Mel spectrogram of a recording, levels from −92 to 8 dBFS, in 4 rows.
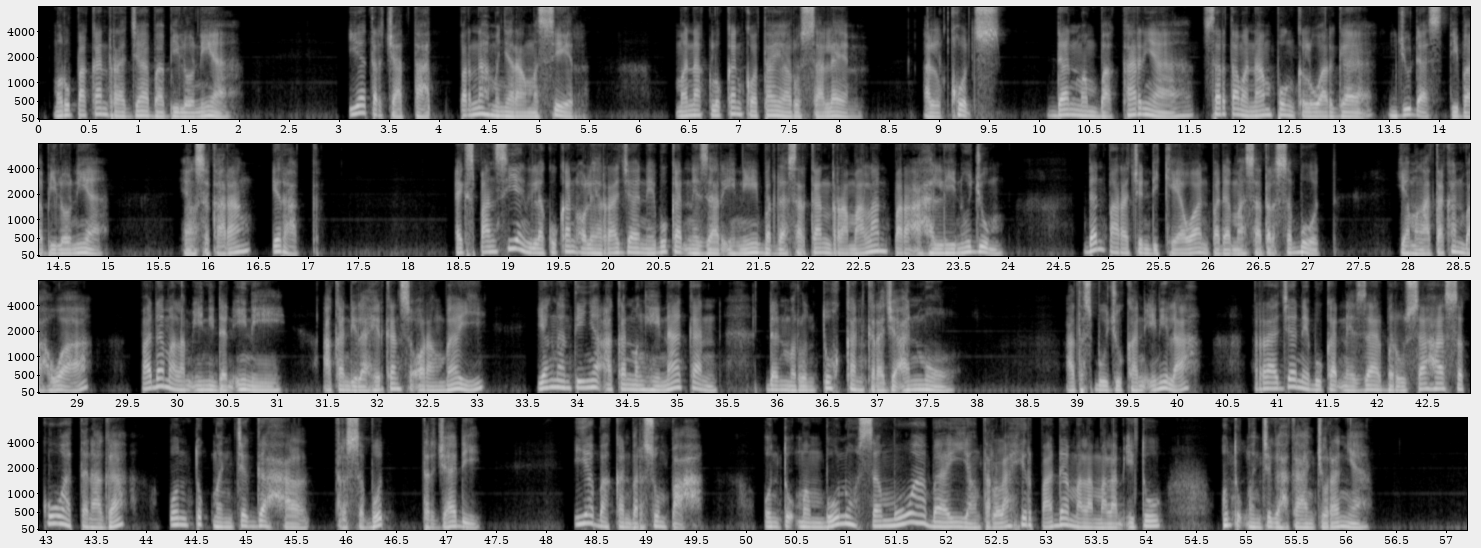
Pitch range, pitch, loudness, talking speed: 100-130 Hz, 110 Hz, -18 LUFS, 90 wpm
